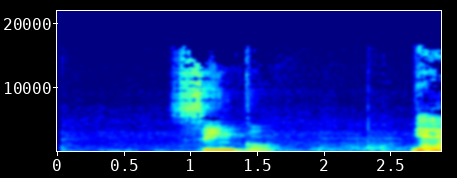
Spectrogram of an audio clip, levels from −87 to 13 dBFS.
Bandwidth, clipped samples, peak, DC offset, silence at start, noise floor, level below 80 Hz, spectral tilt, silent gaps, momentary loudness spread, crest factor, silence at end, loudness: 17 kHz; under 0.1%; -4 dBFS; under 0.1%; 0.9 s; -59 dBFS; -62 dBFS; -4.5 dB/octave; none; 14 LU; 20 dB; 0 s; -24 LUFS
